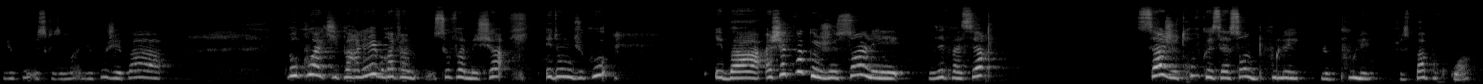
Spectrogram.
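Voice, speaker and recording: With a high-pitched voice, normal speed, and long pauses, a young woman vlogs indoors at home. Her casual chat displays her school supplies; she rambles, apologizes a lot, and seems slightly ill, maybe stuffed up.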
